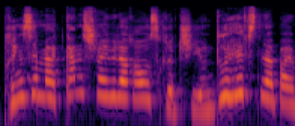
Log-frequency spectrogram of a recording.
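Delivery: loud, high-pitched mother giving orders; firm command. A narrator's reading. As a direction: take charge loudly and urgently. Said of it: "sagte Mama bestimmt". (bestimmter, lauter Befehl)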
